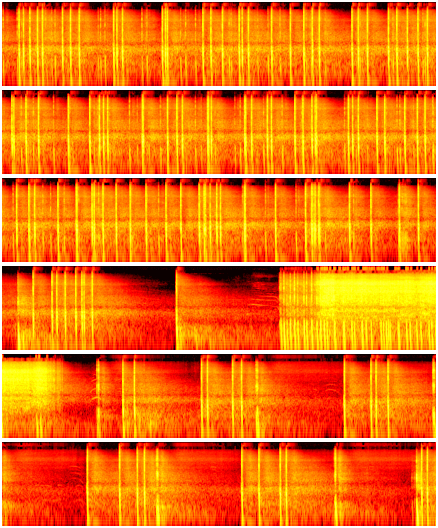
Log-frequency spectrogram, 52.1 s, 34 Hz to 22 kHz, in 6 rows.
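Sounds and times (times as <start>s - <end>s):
fireworks bangs: 0.0s - 28.9s, 29.5s - 52.0s.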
